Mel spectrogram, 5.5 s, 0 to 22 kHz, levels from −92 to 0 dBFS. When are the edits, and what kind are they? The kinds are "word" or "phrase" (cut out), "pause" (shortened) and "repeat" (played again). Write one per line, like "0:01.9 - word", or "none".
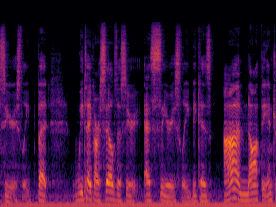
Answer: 0:01.7 - word
0:02.4 - word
